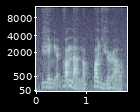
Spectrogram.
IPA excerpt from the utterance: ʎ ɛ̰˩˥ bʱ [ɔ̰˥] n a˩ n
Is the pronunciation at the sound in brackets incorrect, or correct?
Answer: correct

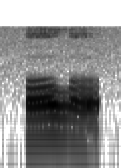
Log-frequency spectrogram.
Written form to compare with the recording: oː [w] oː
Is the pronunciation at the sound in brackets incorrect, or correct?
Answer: correct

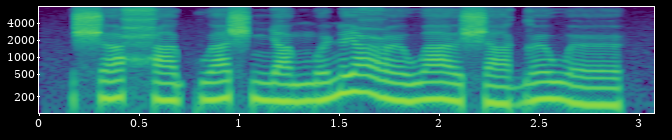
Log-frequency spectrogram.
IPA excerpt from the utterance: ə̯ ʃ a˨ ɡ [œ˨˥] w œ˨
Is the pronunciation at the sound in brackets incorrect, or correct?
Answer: incorrect: œ˥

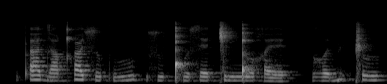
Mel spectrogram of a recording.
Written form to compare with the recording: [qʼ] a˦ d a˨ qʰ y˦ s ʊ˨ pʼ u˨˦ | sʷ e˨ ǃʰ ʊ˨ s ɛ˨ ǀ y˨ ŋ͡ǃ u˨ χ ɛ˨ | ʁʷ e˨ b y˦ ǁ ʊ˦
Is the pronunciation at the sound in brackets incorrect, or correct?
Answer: incorrect: pʼ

